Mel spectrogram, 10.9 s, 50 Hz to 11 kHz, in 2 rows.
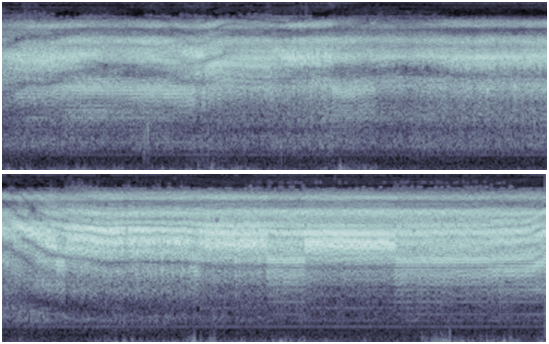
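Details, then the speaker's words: Icom R30 communication receiver picking up power line noise: harsh fast steady buzz with shifting whistles over hiss, comes and goes when ground is shaken; suspected bad or loose ground or lightning arrester near transformer. "so right there is the easier it's either a bad ground or a loose ground or a lightning arrester"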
